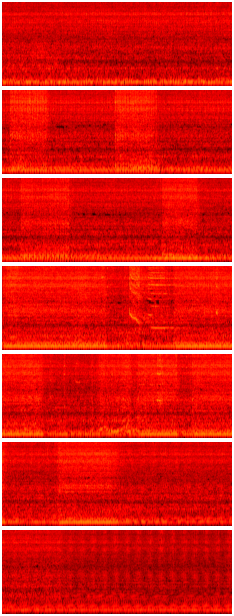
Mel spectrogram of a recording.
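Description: Live hardcore punk band playing through loud, heavily distorted guitar and bass in a low, droning riff that shifts in blocks, with stretches of hiss and a sliding tone about halfway through.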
